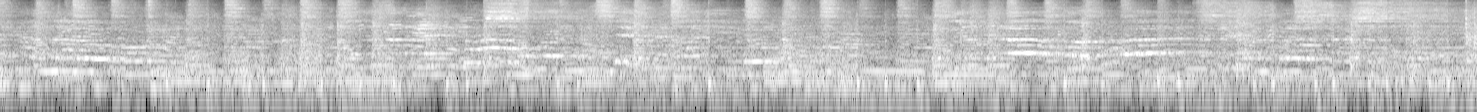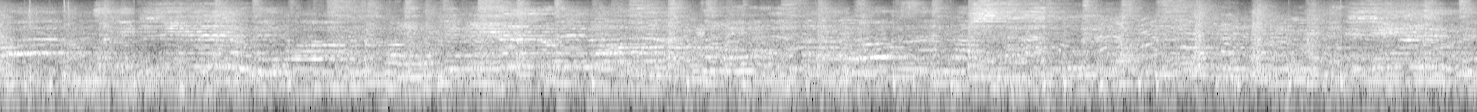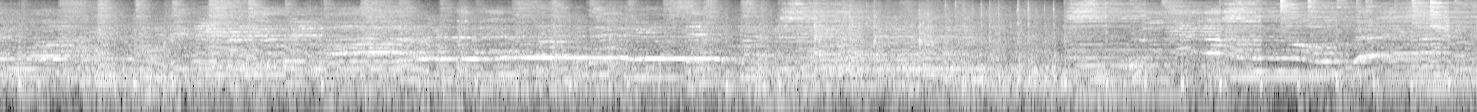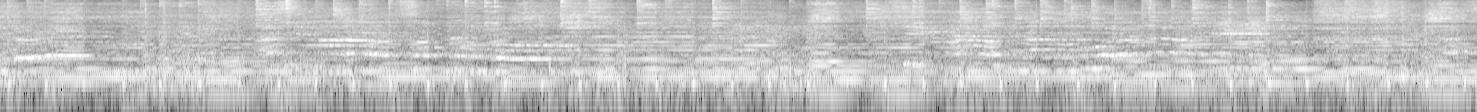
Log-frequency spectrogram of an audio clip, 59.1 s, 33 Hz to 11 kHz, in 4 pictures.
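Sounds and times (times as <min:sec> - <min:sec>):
rock music with singer: 0:00.0 - 0:59.0
steady drum beat: 0:00.0 - 0:59.0.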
